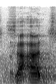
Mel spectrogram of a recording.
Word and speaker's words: Saad: May I ask you just to pronounce my name, Saad, because I'm not sad.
